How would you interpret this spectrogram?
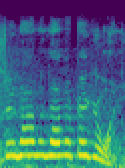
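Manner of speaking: very high-pitched objection; high little turtle voice; protesting turtle. Acted. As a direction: squeak out a puzzled protest.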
